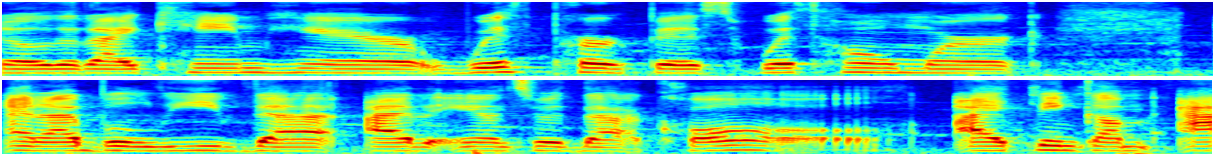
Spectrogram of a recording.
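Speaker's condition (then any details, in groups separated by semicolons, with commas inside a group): No condition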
